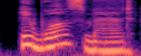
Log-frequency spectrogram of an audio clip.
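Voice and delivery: ordinary delivery, nothing marked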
